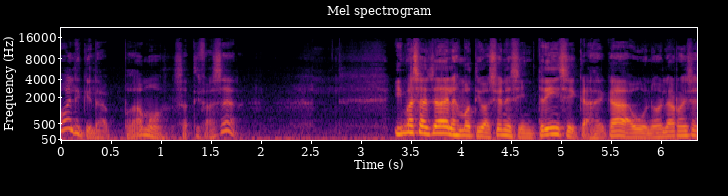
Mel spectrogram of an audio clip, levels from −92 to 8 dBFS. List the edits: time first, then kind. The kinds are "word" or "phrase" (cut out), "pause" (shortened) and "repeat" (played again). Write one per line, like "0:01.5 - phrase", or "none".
none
